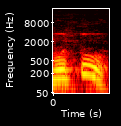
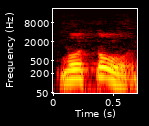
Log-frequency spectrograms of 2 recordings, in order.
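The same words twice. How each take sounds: First: The t sound is light and plain. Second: The t sound is heavy and emphatic. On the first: The speaker calls it wrong. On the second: The speaker calls it right.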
